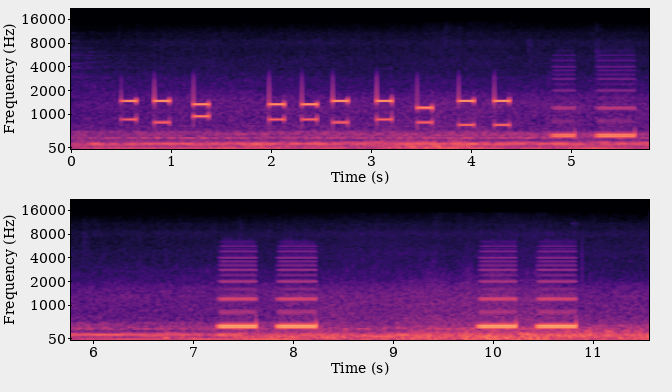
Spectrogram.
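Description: A quick run of phone keypad dialing beeps, about ten short tones, as a man rings from his phone while sheltering from the rain under a shop in Assam, followed by three paired bursts of ringback tone, all over a steady low rumble of traffic or engine noise.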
